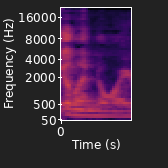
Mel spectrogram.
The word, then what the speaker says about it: Illinois: joining us from ASO Illinois welcome Peter it's probably Illinois right the S is silent okay whoops I'm commenting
